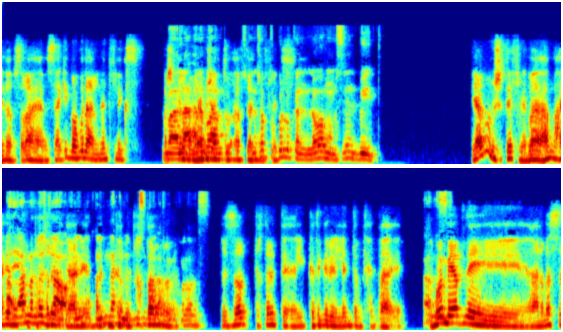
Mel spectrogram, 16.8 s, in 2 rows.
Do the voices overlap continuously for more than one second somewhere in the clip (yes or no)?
yes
